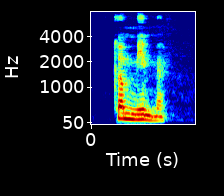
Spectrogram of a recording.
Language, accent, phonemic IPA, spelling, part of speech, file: French, Canada, /kɔ.mim/, commîmes, verb, LL-Q150 (fra)-commîmes.wav
- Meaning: first-person plural past historic of commettre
